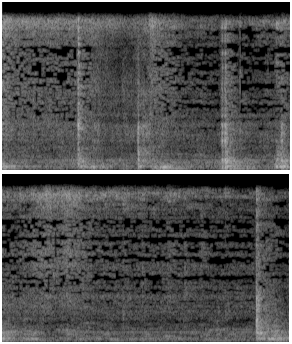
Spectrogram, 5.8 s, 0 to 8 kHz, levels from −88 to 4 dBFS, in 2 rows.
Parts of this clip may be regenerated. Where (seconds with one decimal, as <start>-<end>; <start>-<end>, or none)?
0.9-1.5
